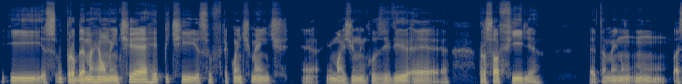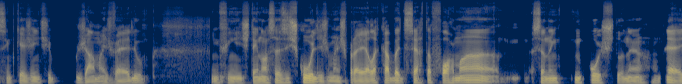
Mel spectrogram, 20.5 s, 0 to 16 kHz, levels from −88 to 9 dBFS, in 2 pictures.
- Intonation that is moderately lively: Yes, average, 3.2 semitones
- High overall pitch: No, very low, 85 Hz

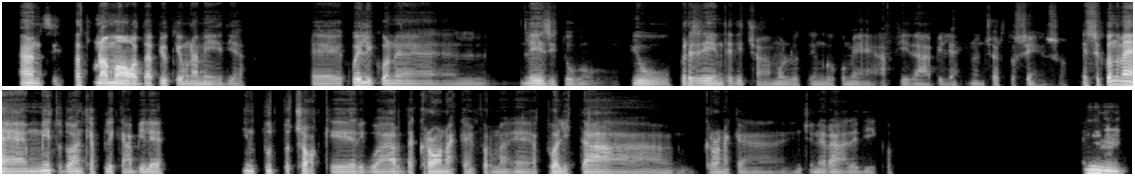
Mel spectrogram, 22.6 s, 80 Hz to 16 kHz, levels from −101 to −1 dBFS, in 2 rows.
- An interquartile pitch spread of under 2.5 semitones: Yes, narrow, 2.1 semitones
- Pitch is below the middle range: Yes, low, 100 Hz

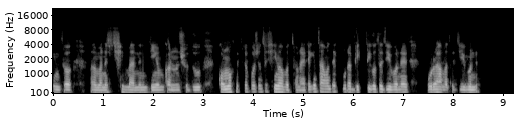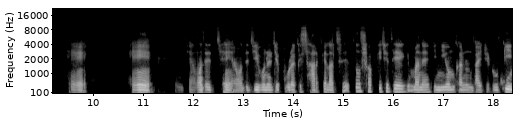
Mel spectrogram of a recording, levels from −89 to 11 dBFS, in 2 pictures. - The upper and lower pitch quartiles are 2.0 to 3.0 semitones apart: Yes, narrow, 2.5 semitones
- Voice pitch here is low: Yes, low, 115 Hz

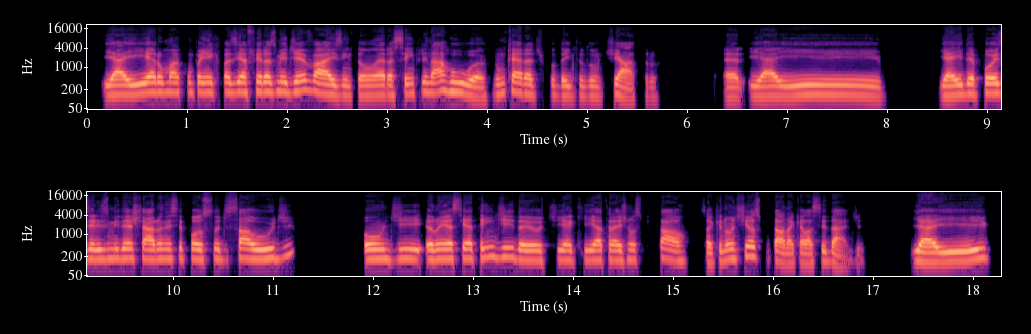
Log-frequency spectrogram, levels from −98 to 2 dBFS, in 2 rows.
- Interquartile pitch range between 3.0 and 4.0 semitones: Yes, average, 3.6 semitones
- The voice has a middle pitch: Yes, medium, 160 Hz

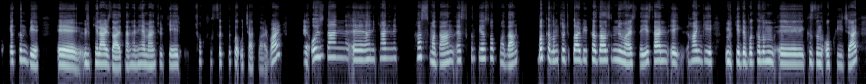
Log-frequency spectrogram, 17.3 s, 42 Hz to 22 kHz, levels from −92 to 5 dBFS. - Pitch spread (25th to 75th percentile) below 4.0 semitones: No, average, 5.0 semitones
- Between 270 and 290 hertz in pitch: No, high, 225 Hz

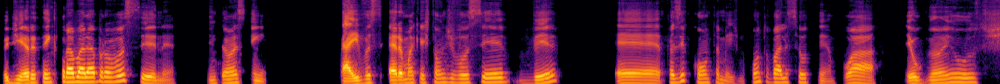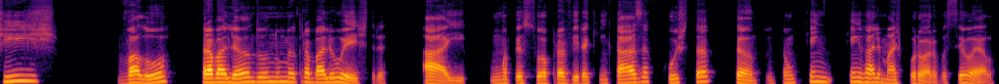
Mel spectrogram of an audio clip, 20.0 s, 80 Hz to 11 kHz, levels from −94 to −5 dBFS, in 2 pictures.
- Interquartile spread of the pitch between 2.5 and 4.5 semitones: No, average, 5.0 semitones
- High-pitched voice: No, medium, 145 Hz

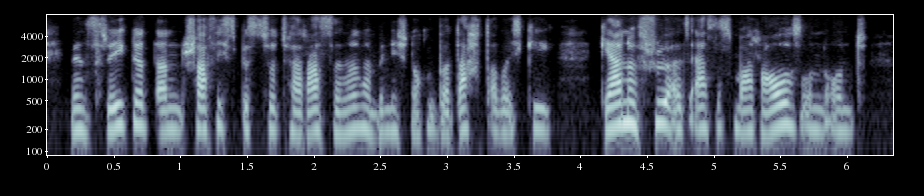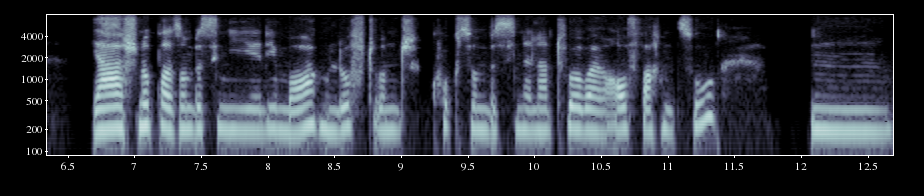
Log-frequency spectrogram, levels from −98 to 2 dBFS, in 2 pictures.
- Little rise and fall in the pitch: Yes, narrow, 1.6 semitones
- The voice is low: No, high, 195 Hz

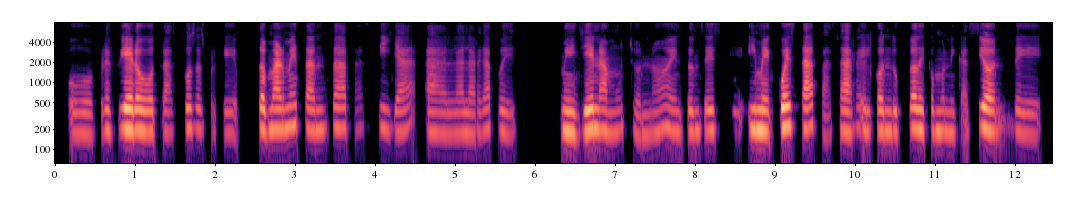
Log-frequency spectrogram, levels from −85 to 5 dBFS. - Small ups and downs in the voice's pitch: Yes, narrow, 1.9 semitones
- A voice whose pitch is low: No, high, 190 Hz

